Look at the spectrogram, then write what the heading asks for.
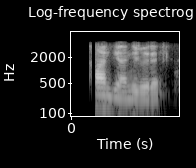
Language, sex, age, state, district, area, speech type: Punjabi, male, 18-30, Punjab, Firozpur, rural, conversation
